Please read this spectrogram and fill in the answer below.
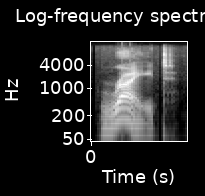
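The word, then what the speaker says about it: write: Right. The W is silent.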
